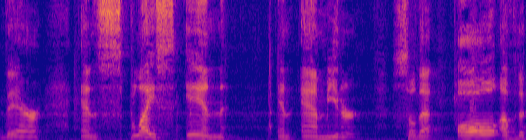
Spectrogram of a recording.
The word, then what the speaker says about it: ammeter: measured using a meters I don't know why it's not amp meters but the P is not pronounced not even written so you measure amps with an ammeter and you measure volts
